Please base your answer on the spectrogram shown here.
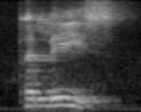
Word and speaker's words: police: ما يدورش شوار، يعني your lips don't make a circle, they stay open. Correct. Police.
